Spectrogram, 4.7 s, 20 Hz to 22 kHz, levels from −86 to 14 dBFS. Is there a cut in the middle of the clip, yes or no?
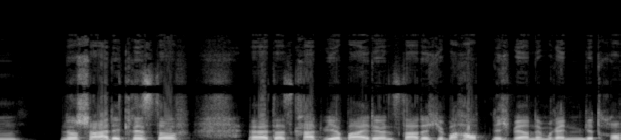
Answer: no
